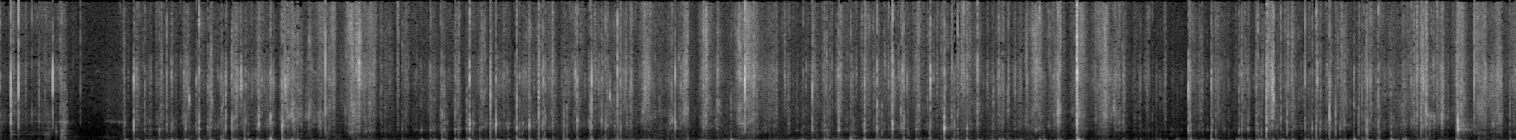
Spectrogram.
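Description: Fingertips tap, press and squish a small handful of soft, solid purple slime held in the hands, making a quick, steady stream of soft, low thumps mixed with sticky, bright crackling clicks. The tapping runs for about fifteen seconds, with a brief pause near the start and a quieter stretch around the twelve-second mark.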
